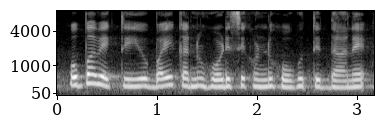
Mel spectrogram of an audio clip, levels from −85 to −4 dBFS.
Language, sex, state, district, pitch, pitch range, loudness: Kannada, female, Karnataka, Bangalore, 225 Hz, 210-230 Hz, -18 LUFS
